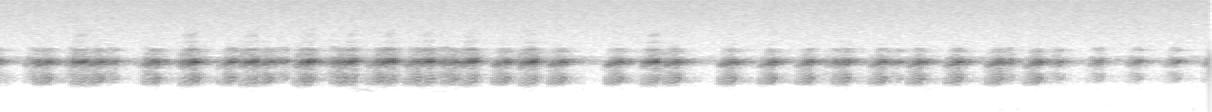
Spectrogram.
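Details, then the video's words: Tree frogs singing at night at a forest pond in mid-April in north-east Italy: rapid pulsed croaks, roughly two per second, in a dense overlapping stream with a brief dip near the middle, no other sounds. "relaxing forest pond by night with singing tree frogs"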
